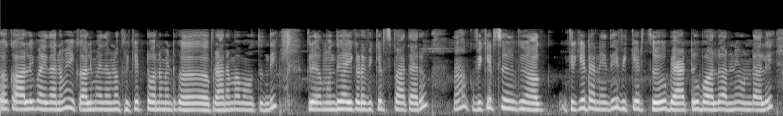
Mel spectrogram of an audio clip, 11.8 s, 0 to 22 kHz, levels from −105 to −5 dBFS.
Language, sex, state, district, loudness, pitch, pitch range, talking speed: Telugu, female, Telangana, Nalgonda, -25 LUFS, 240 Hz, 230-255 Hz, 115 wpm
